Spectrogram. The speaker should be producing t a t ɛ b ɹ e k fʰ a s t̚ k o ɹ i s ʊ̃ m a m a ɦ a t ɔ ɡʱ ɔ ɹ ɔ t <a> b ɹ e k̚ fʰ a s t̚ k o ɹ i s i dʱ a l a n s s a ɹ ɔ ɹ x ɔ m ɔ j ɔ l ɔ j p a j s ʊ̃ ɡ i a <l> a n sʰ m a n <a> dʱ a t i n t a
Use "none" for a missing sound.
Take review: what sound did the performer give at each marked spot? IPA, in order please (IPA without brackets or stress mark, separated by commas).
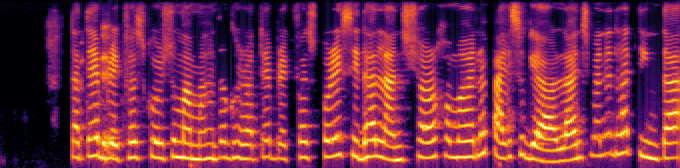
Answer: ɛ, l, ɛ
